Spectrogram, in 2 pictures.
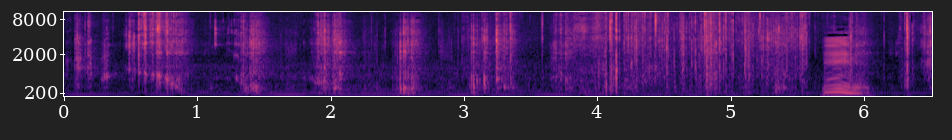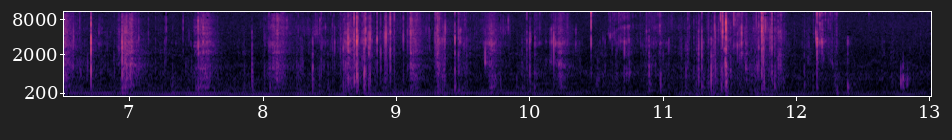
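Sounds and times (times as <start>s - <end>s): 
faint low hum: 0.0s - 12.9s
person chewing crunchy food: 0.0s - 12.9s
speech: 5.7s - 6.2s.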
